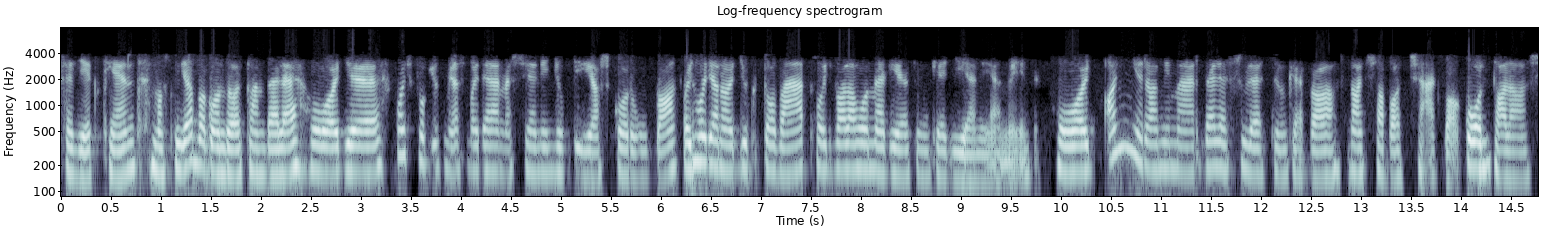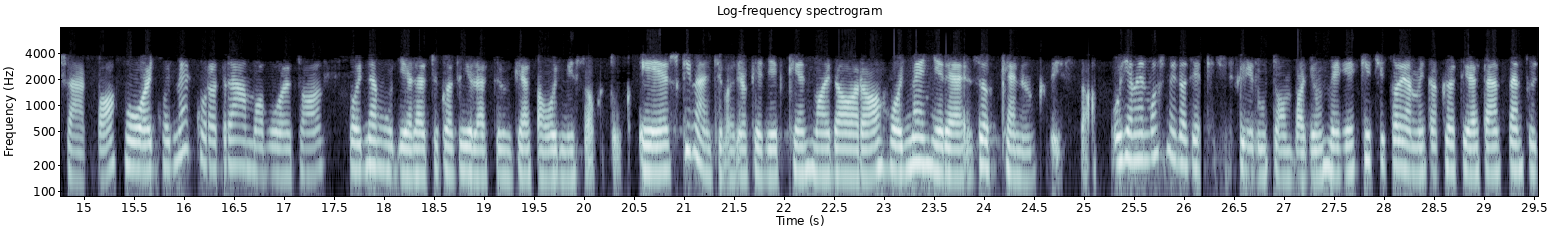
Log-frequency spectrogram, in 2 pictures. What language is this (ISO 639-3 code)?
hun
